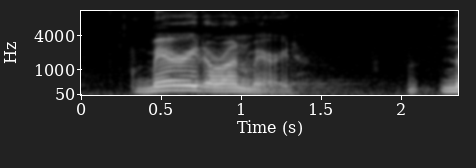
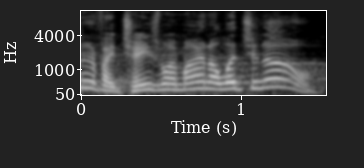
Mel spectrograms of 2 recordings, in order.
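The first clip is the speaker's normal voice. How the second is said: higher, airy dismissive promise; breezy brush-off; 8 semitones higher than usual. Pretend. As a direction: shrug it off lightly. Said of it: "responding with".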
